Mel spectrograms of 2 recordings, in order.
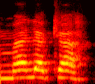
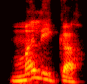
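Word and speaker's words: ملكة: Mulcahy or do we say queen but we pronounce it wrong in in urdu it's a melaka it should be Monica hey Malik is king so should be Malika just just add a term or buta at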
